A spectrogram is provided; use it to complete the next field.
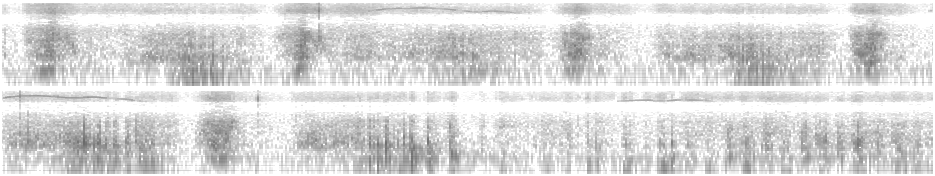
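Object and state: Upholstered fabric chair seat being scratched.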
